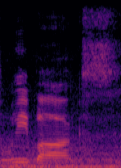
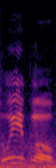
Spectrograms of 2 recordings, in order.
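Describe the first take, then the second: First: The name is said ending with an x sound. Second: The name is said 'wee-bo' with no x sound. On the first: The speaker calls it wrong. "a lot of people think that's Weebox" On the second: The speaker calls it right. "It's Weebo"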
